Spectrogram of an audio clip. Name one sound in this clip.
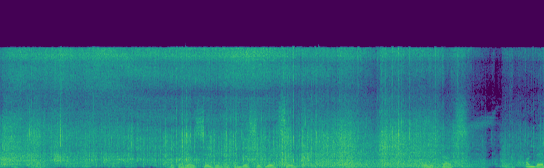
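A plastic sack rustles and crinkles as it is handled.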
